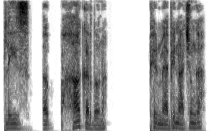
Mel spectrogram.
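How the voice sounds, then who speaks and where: Polite young suitor, low husky voice. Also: male voice, moderate pace, no echo. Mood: pleading, romantic. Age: young adult. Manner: hesitant, friendly, polite. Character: polite, well-mannered rich young man, shyly smitten.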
